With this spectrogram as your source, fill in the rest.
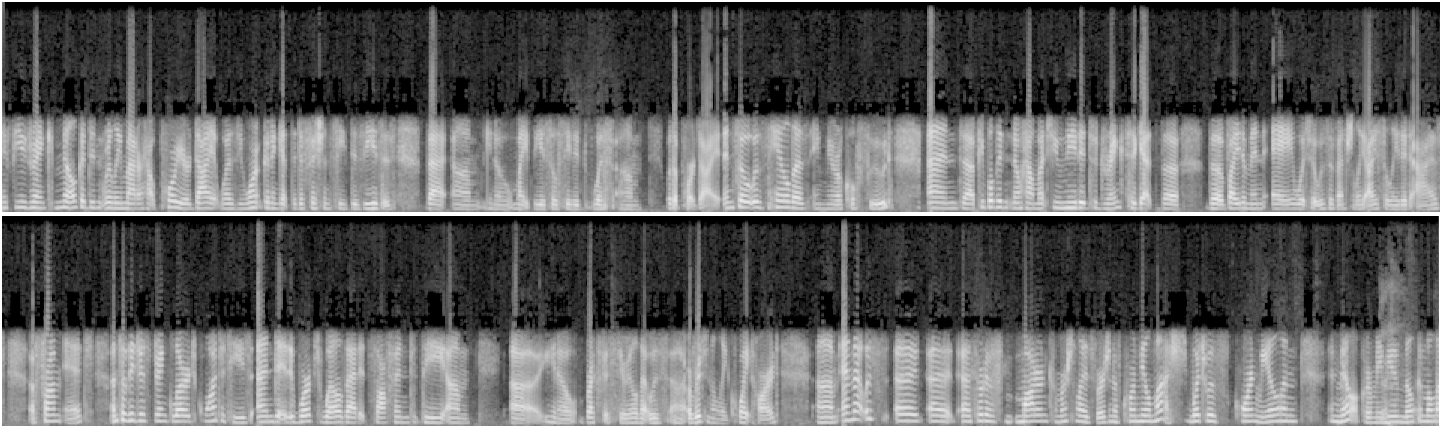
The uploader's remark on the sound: via phone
